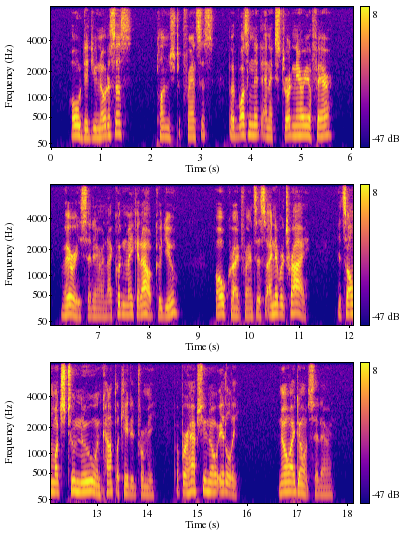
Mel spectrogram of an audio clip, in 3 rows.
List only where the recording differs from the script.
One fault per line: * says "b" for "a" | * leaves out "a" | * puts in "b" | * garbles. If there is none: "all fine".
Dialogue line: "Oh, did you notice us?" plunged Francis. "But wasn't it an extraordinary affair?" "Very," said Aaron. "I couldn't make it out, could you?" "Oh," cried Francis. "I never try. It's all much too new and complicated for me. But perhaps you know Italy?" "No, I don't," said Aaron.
all fine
